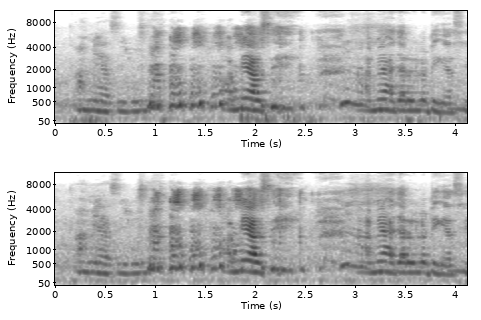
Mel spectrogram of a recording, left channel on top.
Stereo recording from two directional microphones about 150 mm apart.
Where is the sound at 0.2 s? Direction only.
15° right (ahead or behind).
